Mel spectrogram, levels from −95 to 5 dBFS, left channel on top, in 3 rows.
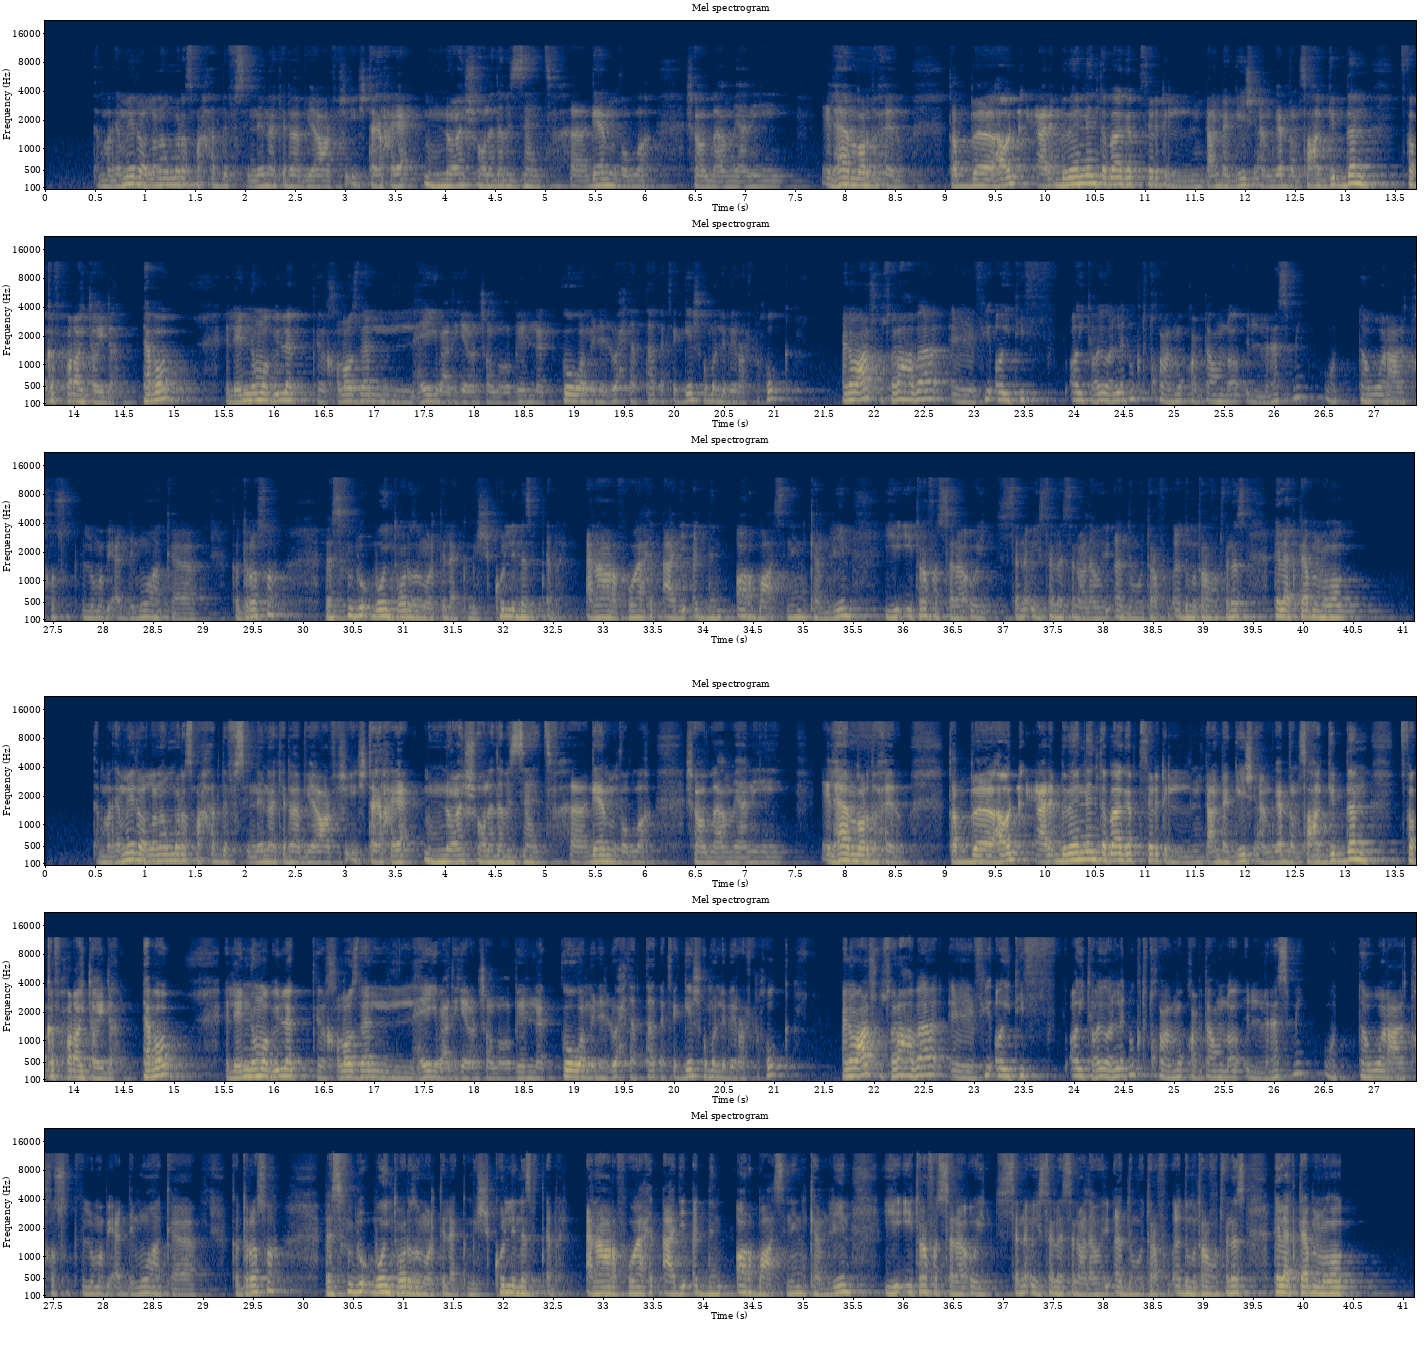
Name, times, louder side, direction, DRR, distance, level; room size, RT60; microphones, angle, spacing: voice 1, 0.5-7.4 7.8-21.1 21.7-23.6 24.0-40.4, right 4 dB, 85° right, 0.7 m, -31 dB
14.0 x 11.5 x 5.1 m
head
